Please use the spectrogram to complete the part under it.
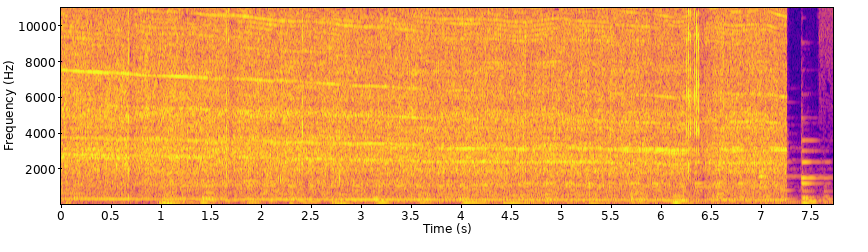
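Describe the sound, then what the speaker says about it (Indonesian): An electric hand mixer whips chiffon cake batter with liquid milk, cream cheese and powder, a loud steady whirring drone with slight rattles that stops abruptly at the end. "Lalu mixer hingga teksturnya sedikit kental, lembut, dan foamy kayak gini."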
